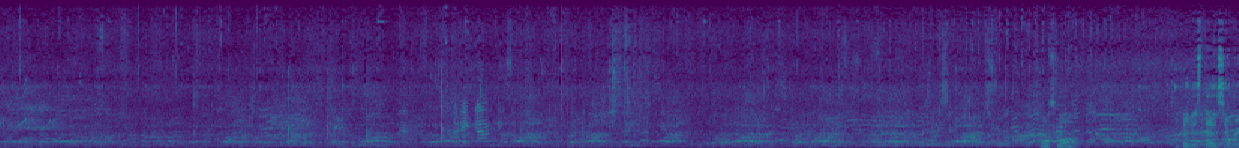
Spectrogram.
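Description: A crowd of people chatters and shouts outdoors.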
